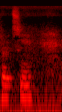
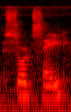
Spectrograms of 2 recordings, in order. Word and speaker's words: Surtsey: You know, like the island of Surtsey, which is not pronounced Surtsey, it's Surtsey. But Surtsey rolls off the tongue in English because that's how it's written.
